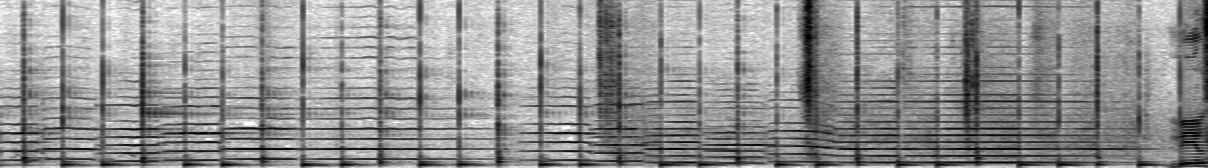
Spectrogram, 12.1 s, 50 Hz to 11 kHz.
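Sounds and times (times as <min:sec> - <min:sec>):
fiddle-like folk melody over beat: 0:00.0 - 0:12.0.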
